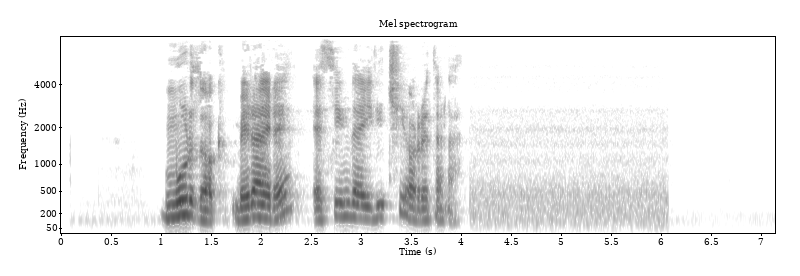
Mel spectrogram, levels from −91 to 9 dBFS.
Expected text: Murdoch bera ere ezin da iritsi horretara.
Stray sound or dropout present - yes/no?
no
